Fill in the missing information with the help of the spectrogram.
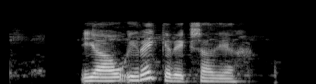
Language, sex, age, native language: Icelandic, female, 50-59, Icelandic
